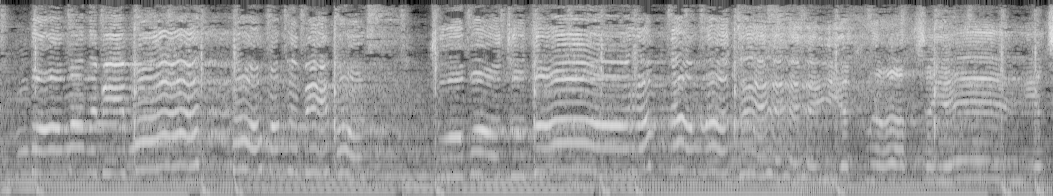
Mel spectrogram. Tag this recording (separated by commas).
Music, Song, Singing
